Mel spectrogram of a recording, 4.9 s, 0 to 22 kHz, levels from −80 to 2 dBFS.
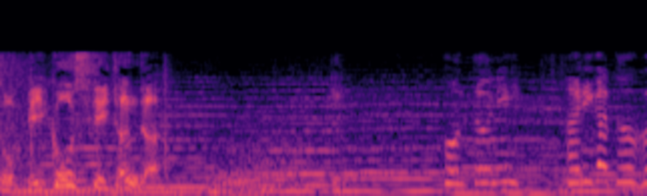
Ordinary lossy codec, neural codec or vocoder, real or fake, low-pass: MP3, 32 kbps; none; real; 7.2 kHz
